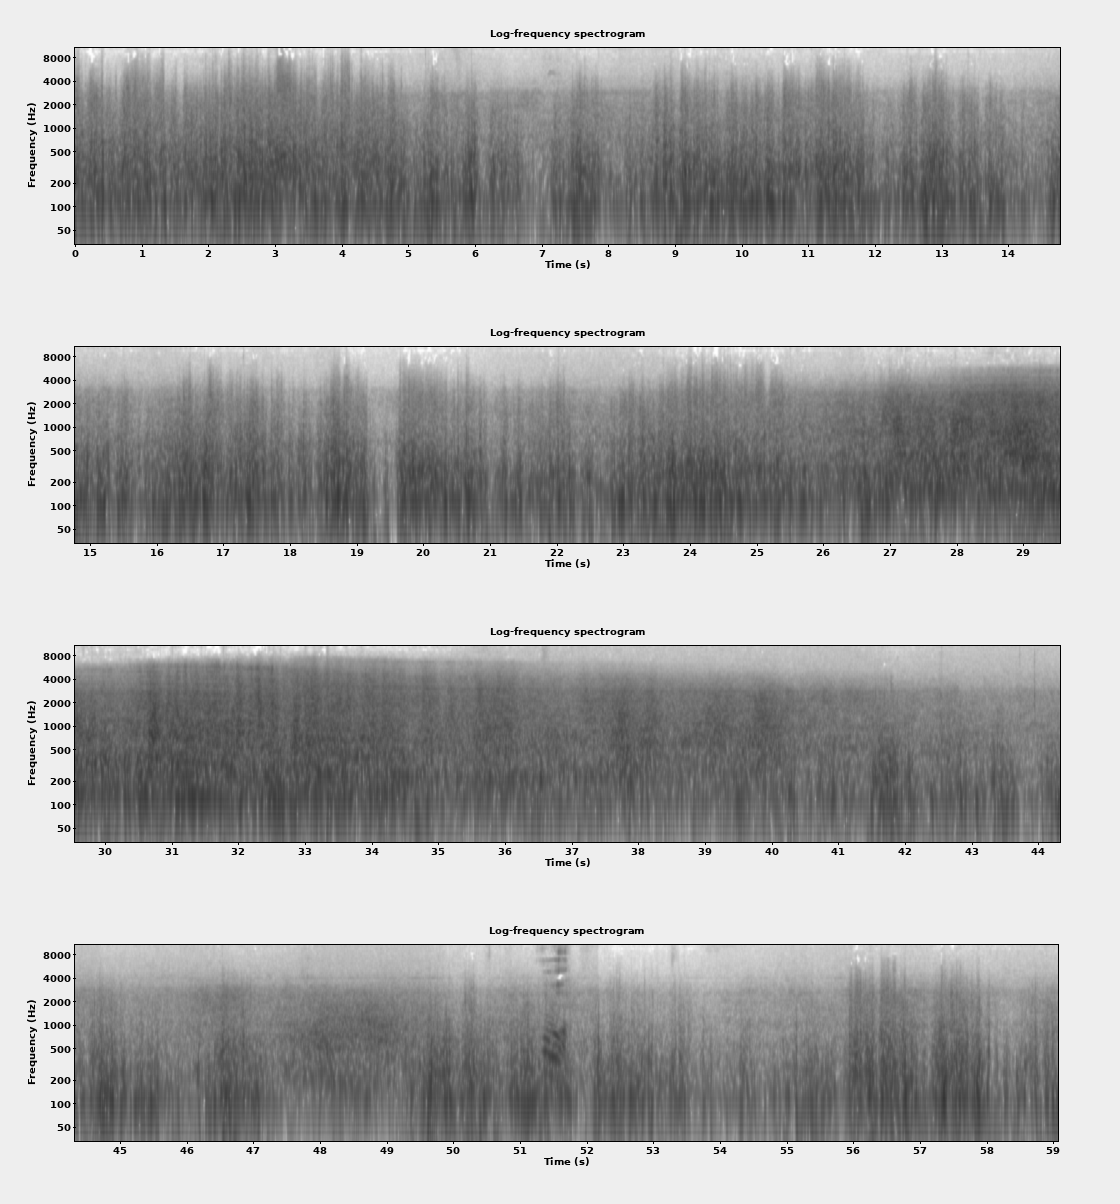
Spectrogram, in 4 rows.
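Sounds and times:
turboprop aircraft passing overhead: 0:00.0 - 0:59.0.

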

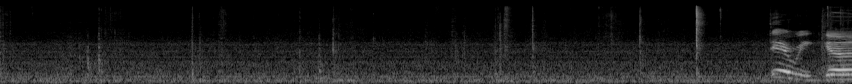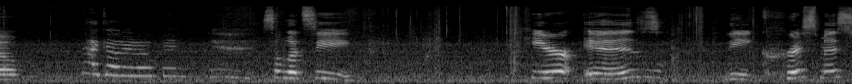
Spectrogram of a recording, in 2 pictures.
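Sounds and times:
envelope crinkling: 0:12.1 - 0:13.8.

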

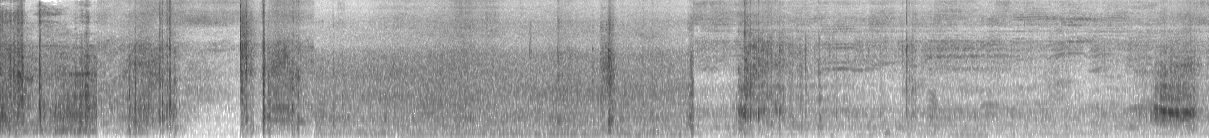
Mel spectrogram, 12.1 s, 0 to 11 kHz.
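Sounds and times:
skateboard sharp hit: 0:00.0 - 0:03.4
skateboard rolling on concrete: 0:00.0 - 0:12.0.

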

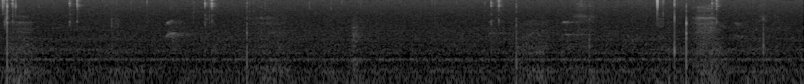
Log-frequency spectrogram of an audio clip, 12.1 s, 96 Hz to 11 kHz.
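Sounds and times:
faint sharp clicks: 0:01.0 - 0:01.3, 0:03.1 - 0:03.8.

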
